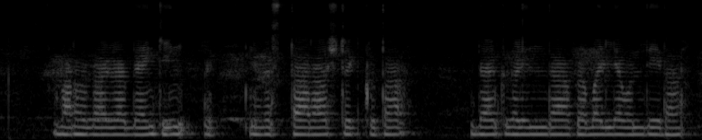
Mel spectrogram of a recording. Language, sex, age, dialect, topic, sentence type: Kannada, male, 46-50, Dharwad Kannada, banking, statement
